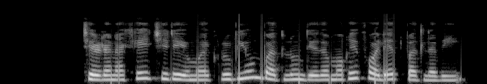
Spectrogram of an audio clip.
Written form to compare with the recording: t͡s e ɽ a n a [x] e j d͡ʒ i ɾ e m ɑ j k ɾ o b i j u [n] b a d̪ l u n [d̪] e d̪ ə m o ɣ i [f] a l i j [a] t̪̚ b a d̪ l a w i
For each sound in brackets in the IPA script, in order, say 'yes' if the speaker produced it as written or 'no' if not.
yes, no, yes, yes, yes

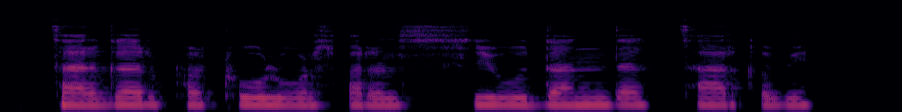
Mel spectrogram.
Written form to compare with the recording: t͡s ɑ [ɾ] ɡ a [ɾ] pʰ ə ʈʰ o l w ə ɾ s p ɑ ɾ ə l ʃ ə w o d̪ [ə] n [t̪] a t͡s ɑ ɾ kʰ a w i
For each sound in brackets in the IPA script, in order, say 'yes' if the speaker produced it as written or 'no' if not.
yes, yes, no, no

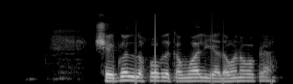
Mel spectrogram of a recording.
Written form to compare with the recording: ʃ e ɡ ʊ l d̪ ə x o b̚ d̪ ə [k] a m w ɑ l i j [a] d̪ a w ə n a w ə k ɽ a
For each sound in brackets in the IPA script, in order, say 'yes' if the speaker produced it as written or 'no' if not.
yes, no

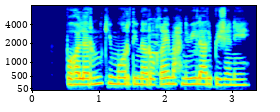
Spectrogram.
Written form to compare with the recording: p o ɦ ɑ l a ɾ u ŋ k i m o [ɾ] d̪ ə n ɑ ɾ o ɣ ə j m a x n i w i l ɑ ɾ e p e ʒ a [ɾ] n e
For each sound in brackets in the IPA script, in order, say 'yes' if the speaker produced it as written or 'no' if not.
yes, no

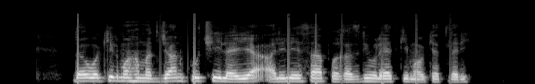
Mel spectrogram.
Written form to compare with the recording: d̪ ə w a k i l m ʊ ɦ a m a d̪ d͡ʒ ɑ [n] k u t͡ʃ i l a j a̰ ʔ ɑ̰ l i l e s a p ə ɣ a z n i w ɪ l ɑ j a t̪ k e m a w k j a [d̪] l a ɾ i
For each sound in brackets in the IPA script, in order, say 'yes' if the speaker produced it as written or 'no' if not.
yes, no

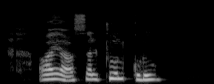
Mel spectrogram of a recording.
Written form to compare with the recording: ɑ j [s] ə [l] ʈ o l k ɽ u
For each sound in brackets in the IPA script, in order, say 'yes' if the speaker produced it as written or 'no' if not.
yes, yes

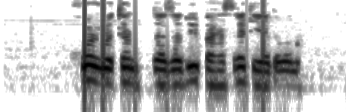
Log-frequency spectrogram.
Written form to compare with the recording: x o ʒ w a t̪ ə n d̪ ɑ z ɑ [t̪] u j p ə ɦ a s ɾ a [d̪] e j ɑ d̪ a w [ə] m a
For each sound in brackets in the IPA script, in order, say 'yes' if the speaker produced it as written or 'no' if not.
no, no, yes

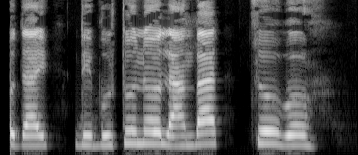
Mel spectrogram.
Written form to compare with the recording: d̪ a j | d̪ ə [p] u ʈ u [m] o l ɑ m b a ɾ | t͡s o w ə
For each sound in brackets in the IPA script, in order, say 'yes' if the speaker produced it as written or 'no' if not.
no, no

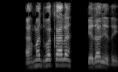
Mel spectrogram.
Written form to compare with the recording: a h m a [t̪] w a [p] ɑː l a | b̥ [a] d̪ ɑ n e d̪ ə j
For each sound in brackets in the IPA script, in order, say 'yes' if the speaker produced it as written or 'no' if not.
no, no, no

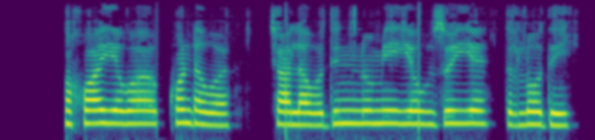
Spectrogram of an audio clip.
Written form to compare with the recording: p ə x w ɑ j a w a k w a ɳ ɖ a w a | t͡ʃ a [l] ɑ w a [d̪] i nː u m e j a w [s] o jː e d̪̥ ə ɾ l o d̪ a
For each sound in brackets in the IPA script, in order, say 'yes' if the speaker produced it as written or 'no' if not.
yes, yes, no

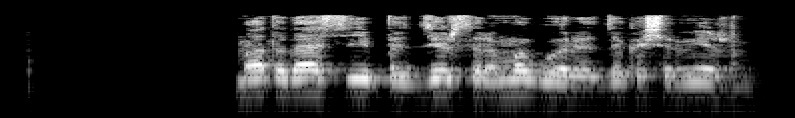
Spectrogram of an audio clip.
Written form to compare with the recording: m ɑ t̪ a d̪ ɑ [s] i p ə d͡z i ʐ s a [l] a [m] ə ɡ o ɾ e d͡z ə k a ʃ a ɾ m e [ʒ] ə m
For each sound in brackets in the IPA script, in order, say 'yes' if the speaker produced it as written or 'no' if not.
yes, no, yes, no

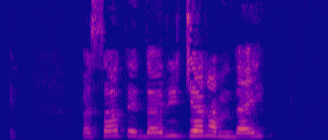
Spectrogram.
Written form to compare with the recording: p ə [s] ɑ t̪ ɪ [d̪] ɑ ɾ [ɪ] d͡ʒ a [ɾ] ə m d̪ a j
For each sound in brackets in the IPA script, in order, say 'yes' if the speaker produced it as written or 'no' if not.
yes, yes, no, yes

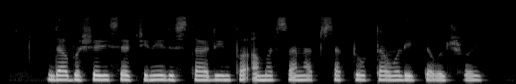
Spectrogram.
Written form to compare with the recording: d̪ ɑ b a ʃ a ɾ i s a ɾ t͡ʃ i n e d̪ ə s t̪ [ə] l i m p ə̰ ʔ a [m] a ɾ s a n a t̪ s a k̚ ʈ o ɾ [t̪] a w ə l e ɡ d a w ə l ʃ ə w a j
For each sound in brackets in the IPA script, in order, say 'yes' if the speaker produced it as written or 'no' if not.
no, yes, yes

